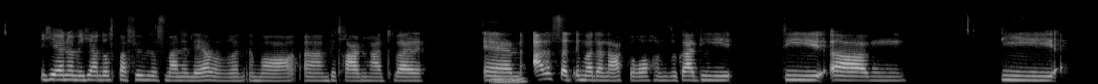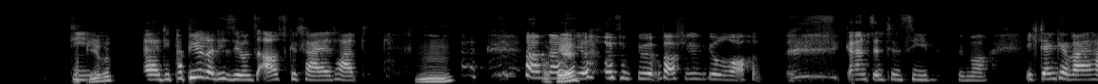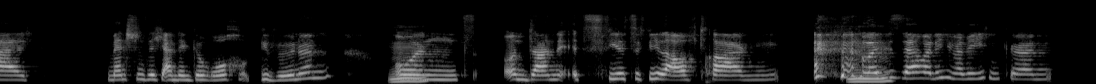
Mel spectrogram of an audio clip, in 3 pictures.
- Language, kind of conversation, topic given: German, unstructured, Gibt es einen Geruch, der dich sofort an deine Vergangenheit erinnert?
- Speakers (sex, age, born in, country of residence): female, 30-34, Germany, Germany; male, 35-39, Germany, Germany
- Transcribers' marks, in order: other background noise; laugh; laughing while speaking: "haben nach ihrem Pö Parfüm gerochen"; chuckle; laughing while speaking: "weil sie's selber nicht mehr riechen können"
